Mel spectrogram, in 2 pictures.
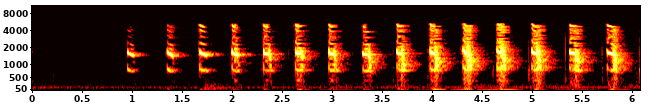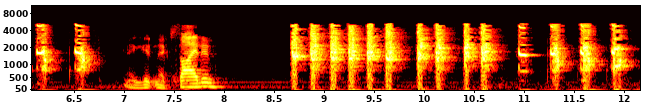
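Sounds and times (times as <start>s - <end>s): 
hen turkey yelps played on a turkey call: 1.0s - 6.8s, 8.7s - 12.1s
speech: 7.2s - 8.1s.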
